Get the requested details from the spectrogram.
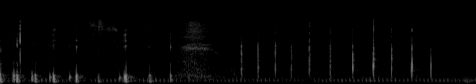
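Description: A male cat purrs softly and steadily while nuzzling and mauling a person, with quick, irregular rubbing and tapping clicks over it, like fur brushing against a surface. No one speaks.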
